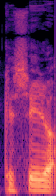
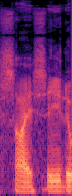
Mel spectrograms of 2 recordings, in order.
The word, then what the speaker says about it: Caicedo: I finally found out how to say his name. It's Caicedo. I was saying like Caicedo or something.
